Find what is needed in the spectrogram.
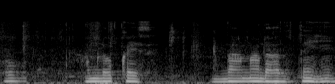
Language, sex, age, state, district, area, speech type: Hindi, male, 45-60, Uttar Pradesh, Hardoi, rural, spontaneous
